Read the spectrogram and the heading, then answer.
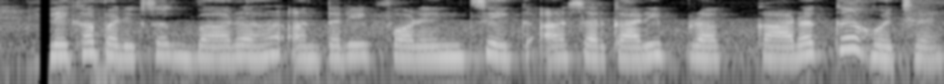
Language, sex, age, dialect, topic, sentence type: Maithili, female, 18-24, Eastern / Thethi, banking, statement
